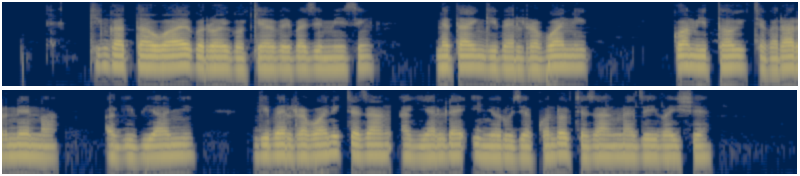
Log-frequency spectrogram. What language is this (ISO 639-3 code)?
kln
